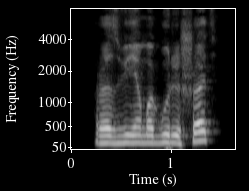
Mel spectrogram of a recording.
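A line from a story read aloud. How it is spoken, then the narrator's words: Gloomy. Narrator (Russian): мрачно ответил Эрик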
